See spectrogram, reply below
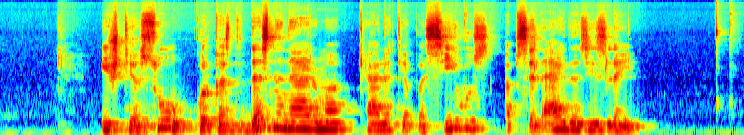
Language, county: Lithuanian, Telšiai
